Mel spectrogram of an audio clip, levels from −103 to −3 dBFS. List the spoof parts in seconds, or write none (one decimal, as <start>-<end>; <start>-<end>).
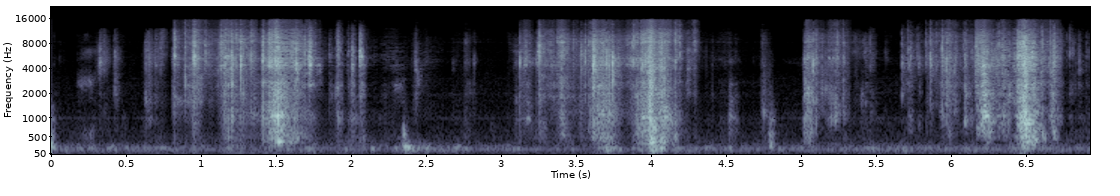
0.7-4.8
